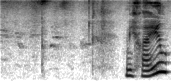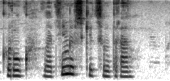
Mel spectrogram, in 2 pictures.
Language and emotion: Russian, neutral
